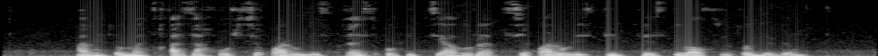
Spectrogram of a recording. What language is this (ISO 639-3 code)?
kat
